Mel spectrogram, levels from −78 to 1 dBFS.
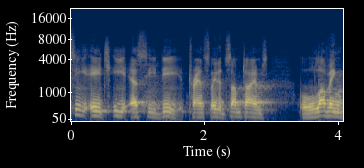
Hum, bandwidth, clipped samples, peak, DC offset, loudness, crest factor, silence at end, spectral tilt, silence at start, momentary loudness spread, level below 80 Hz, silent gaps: none; 10.5 kHz; under 0.1%; -2 dBFS; under 0.1%; -21 LUFS; 18 dB; 0 s; -5.5 dB/octave; 0 s; 10 LU; -62 dBFS; none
